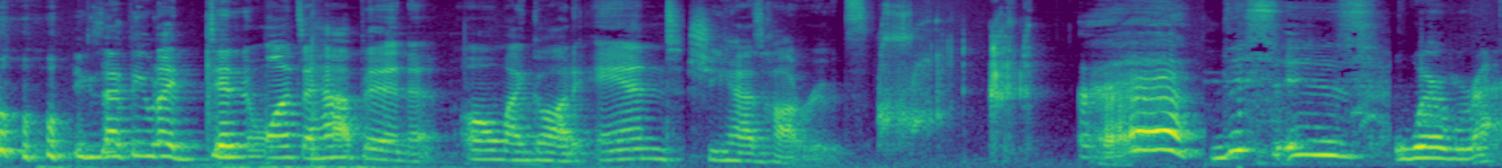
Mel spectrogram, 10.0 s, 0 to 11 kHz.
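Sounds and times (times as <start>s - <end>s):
man's cry of disgust: 7.2s - 8.0s.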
